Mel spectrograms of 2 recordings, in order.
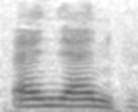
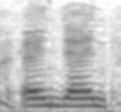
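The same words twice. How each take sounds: The two takes are said the same way.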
